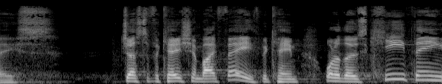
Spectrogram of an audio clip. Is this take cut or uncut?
cut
